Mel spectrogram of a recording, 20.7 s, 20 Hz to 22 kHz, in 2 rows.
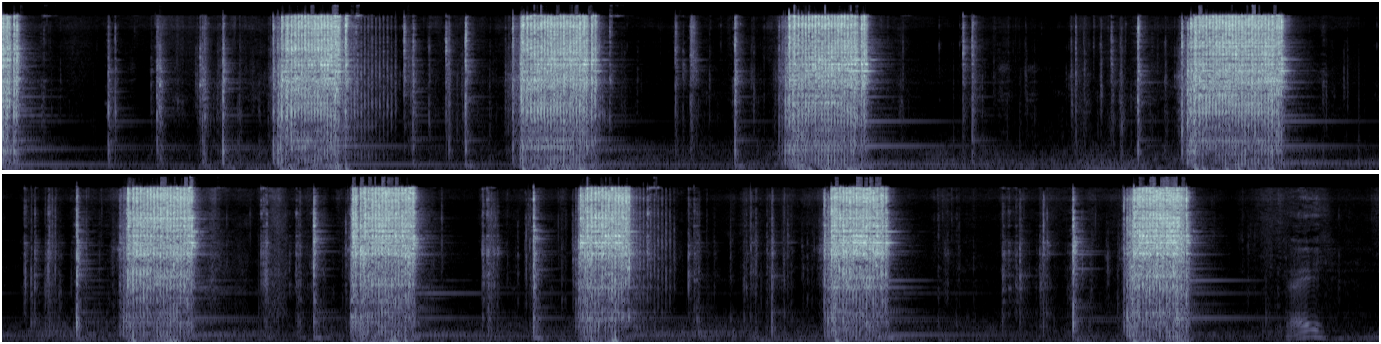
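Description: Repeated bursts from an impact wrench removing an axle nut on a Toyota Corolla, Matrix, Camry or RAV4 during an axle seal job, about ten loud rattling hammering bursts of one to two seconds each, separated by short pauses.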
